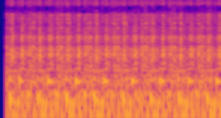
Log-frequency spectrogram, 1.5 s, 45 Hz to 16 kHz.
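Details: Ford OBS 7.3 diesel: lumpy, uneven idle with a pulsing chug several times a second, as if out of fuel; owner suspects the IPR, unplugging the IPS changes nothing, IPS reads about 3k cranking and on throttle; rough idle.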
